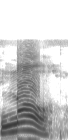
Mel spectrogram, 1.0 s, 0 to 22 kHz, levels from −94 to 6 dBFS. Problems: constant background noise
